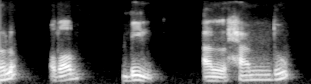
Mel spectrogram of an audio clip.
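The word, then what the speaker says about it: رب: র বা জবর রব, বা লামজের বিল, রব, বিল, তো এখানে রয়ে জবর আসছে, র মোটা হবে, রব বা লামজের বিল।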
